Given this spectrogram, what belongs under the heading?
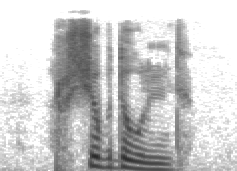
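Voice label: tlacochahuaya, Zapotec; (Spanish) confesar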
